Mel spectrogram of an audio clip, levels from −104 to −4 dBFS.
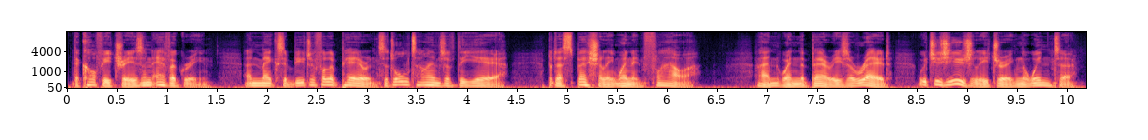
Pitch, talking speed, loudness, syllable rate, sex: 100 Hz, 200 wpm, -18 LUFS, 6.3 syllables/s, male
